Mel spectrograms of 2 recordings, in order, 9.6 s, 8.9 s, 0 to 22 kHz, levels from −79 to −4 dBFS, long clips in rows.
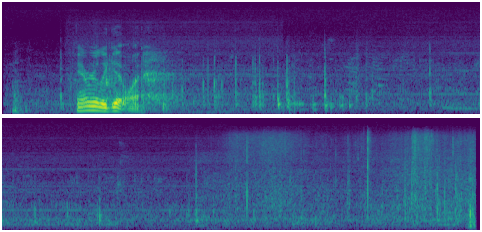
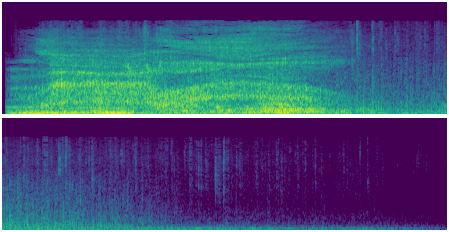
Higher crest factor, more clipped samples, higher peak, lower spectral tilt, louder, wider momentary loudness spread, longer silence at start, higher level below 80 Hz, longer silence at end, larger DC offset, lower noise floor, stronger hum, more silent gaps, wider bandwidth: first, 24 dB vs 18 dB; neither; about the same, -2 dBFS vs 0 dBFS; about the same, -5 dB/octave vs -5.5 dB/octave; second, -23 LUFS vs -15 LUFS; first, 25 LU vs 22 LU; about the same, 0.1 s vs 0.05 s; second, -68 dBFS vs -22 dBFS; second, 0.05 s vs 1.9 s; neither; second, -45 dBFS vs -55 dBFS; neither; neither; first, over 20 kHz vs 11.5 kHz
